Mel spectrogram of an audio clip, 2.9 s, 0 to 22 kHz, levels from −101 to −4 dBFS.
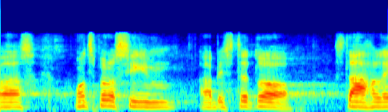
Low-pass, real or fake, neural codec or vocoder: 7.2 kHz; fake; codec, 16 kHz, 8 kbps, FreqCodec, smaller model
